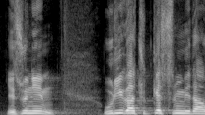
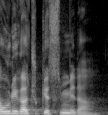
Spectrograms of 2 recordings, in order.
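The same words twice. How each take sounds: First: Loud, higher desperate cry for help; panicked cry. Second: Said in the usual way. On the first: Acted. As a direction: cry out as if the boat is sinking. Disciples cry out in storm.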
